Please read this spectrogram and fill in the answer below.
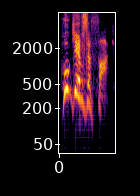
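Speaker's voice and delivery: normal talking voice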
